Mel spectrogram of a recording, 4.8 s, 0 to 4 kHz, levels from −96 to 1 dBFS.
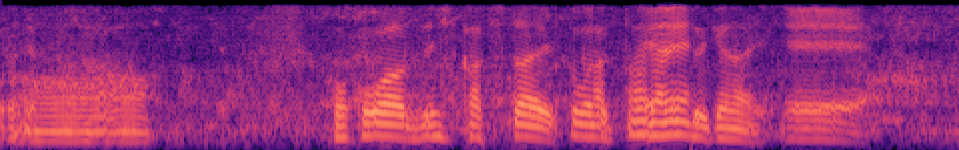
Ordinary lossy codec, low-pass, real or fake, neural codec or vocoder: none; 3.6 kHz; fake; codec, 16 kHz, 16 kbps, FunCodec, trained on LibriTTS, 50 frames a second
